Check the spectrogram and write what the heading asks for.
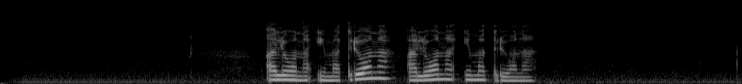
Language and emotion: Russian, neutral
